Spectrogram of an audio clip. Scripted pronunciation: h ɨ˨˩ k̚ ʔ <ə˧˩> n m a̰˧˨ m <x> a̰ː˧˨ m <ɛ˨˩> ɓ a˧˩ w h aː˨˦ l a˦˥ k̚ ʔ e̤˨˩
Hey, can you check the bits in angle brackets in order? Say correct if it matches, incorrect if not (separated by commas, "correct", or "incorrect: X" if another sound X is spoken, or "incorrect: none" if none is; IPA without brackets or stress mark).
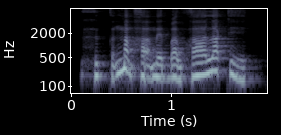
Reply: incorrect: ə̰˧˥, incorrect: h, incorrect: ɛ˧˩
